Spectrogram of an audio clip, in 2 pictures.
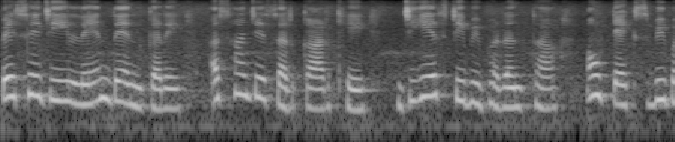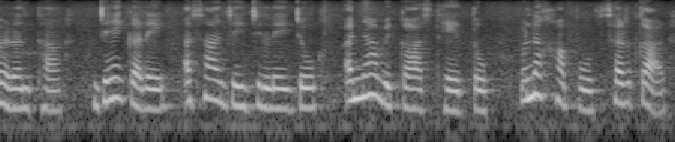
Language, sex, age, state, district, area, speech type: Sindhi, female, 30-45, Maharashtra, Thane, urban, spontaneous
